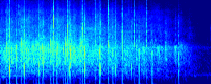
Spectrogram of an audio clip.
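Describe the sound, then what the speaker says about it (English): Audience applause for dance students at an arangetram, a dense burst of clapping that holds steady and then thins out toward the end. "Let's give NSOD students another round of applause."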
